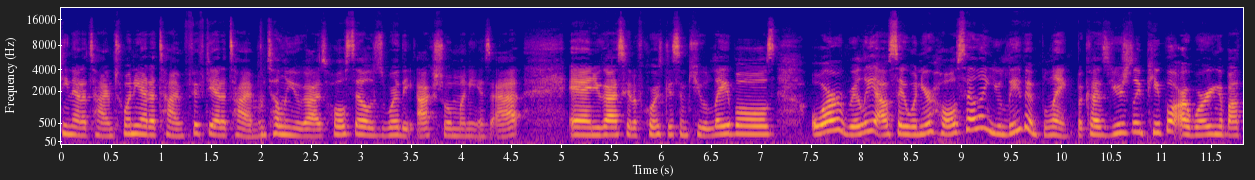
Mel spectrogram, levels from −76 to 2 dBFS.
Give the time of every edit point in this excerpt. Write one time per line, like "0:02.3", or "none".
none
